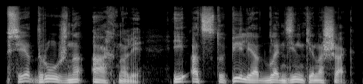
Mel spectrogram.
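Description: A man narrating an audiobook in an even, steady storytelling manner. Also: lowish voice, normal speed, dry recording, clean studio sound. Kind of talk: scripted narration.

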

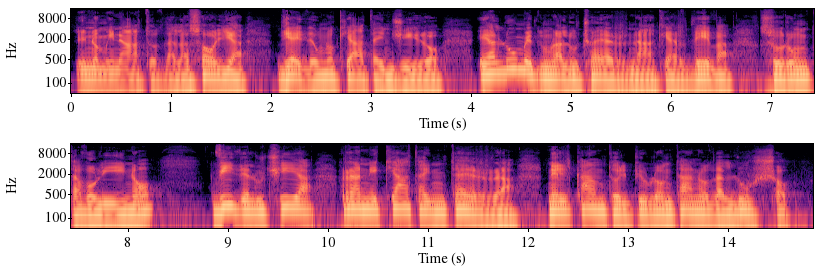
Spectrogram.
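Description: A man narrating a classic novel as an audiobook in a measured, expressive way. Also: medium pitch. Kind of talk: literary audiobook reading.

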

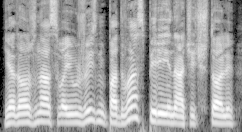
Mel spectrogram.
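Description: A man's voice: fairly high pitch, unhurried, no room sound, clean studio sound, natural voice. Man voicing a scolding, scornful middle-aged mother. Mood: indignant. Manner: sharp, scolding, sarcastic.

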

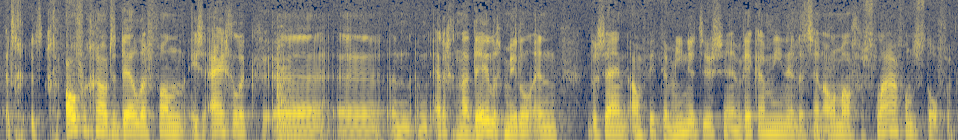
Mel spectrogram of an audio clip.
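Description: In an informal radio discussion, a man answers questions as an expert, explaining things step by step but hesitantly, often hunting for the right word. His middling-pitched voice has a darkish tone, and he moves at a moderate pace with hardly any pauses.

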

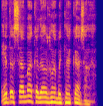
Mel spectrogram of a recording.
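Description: A man's voice: mid-range voice, lively intonation, brisk, warm tone, pitched above the performer's own voice, lightly acted. A man voicing a grim, vengeful cousin, a former sniper, in an audiobook.

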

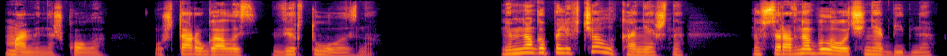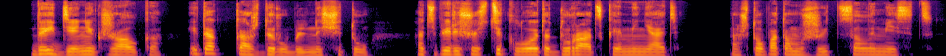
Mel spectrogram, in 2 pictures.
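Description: A woman reading a novel aloud as narrator, telling the story with lively wry asides. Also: sits low, a little fast, no echo, clean studio sound. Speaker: audiobook narrator. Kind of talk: scripted narration.

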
